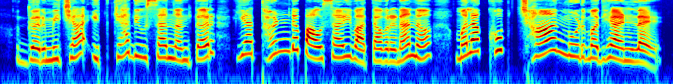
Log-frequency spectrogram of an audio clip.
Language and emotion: Marathi, happy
